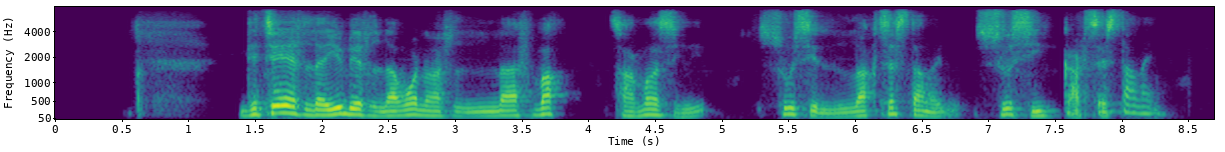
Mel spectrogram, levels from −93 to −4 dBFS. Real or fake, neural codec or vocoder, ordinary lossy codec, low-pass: fake; codec, 16 kHz, 1 kbps, X-Codec, HuBERT features, trained on LibriSpeech; AAC, 48 kbps; 7.2 kHz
